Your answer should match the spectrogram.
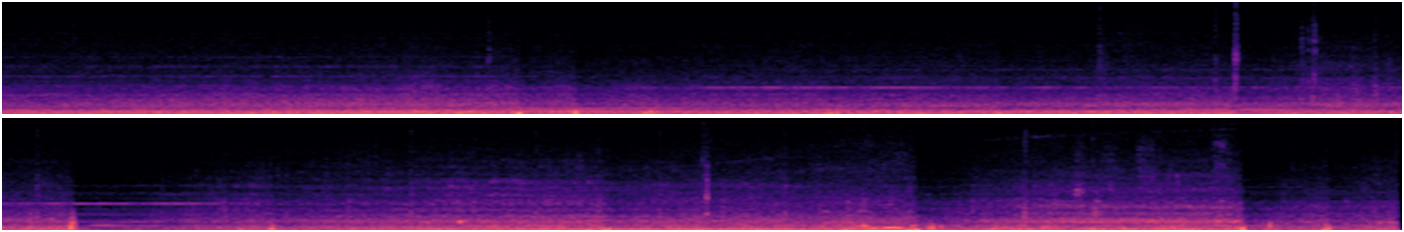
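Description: A moving vehicle's steady engine and road noise, dropping briefly about halfway through, with a stronger low rumble a little later.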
